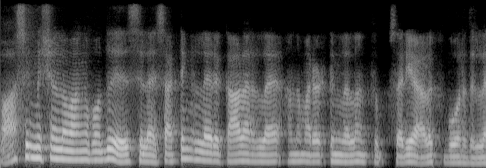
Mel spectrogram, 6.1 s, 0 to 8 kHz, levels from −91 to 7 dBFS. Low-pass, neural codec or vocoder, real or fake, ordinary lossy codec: 7.2 kHz; codec, 24 kHz, 0.5 kbps, DualCodec; fake; none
